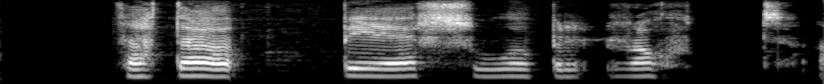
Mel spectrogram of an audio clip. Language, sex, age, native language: Icelandic, male, 8, Icelandic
